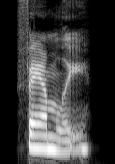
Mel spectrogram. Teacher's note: the vowel that gets dropped is an unstressed vowel that comes right after the stressed syllable · Look at family. Stress is on fam. The next vowel is I. It is unstressed, so we drop it.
